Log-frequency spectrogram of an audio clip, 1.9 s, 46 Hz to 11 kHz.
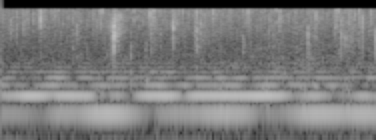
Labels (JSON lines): {"label": "biophony, midshipman", "recorder": "SoundTrap 500"}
